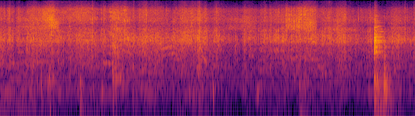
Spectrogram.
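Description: Thin plastic bag rustling and crinkling as hands break pieces off a wild honeycomb inside it, with small sticky crackles. A brief sharper sound comes near the end.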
